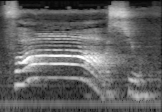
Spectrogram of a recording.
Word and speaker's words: fóssil: Fóssil. Ó, fóssil. Fóssil. Qual que é a sílaba mais forte? Fós. Então, agora é uma paroxítona.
